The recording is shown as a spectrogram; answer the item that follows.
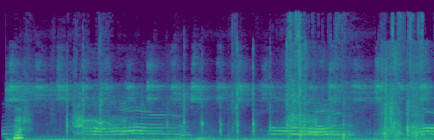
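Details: Domestic cat in heat: several wavering harmonic meows, some rising then falling, over a constant low hum and faint background music.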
